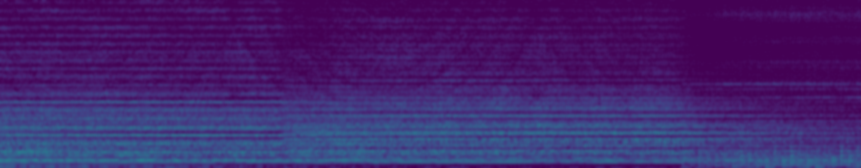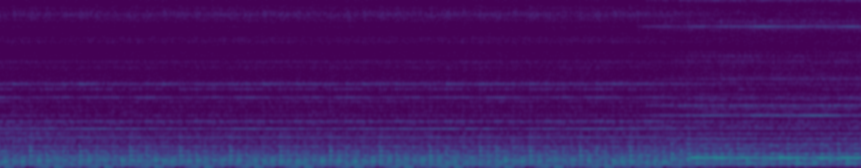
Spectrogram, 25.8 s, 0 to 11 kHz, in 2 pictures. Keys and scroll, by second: 11.7 ctrl+d, 11.8 Escape, 20.4 4.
